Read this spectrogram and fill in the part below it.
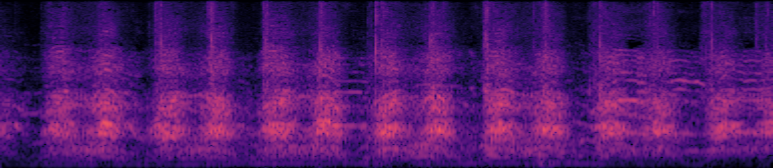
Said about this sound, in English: several senior members of the authority, you know, people in the president's inner circle, went to Jenin to pay their respects to the families and inspect the damage, they were basically booed out of town by really, really angry crowds of young men.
